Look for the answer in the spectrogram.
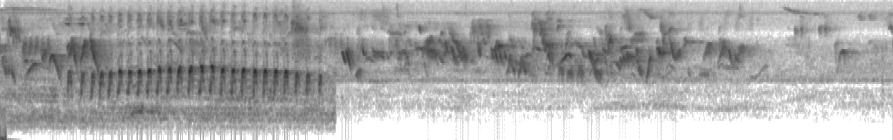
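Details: A Common Cuckoo in woodland bordering a river gives its occasional loud, laugh-like call, a fast, bubbling series of about twenty even notes in three seconds, likely courting a female; varied songbird twittering follows.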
